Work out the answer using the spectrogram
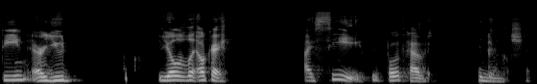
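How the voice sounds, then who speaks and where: A woman chairing a public commission meeting, moving things along in a light, joking, brisk way. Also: on the low side.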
